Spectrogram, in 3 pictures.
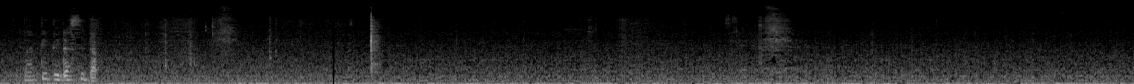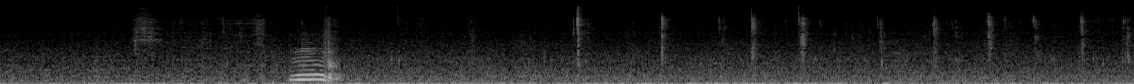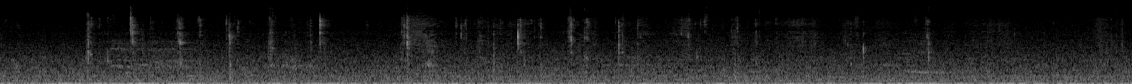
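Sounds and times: person chewing wet mouth sounds: 17.0 - 32.9.

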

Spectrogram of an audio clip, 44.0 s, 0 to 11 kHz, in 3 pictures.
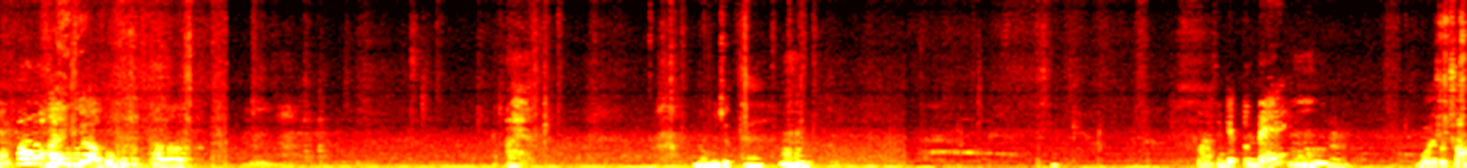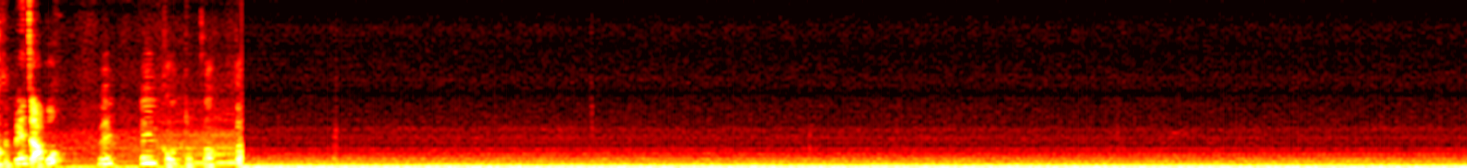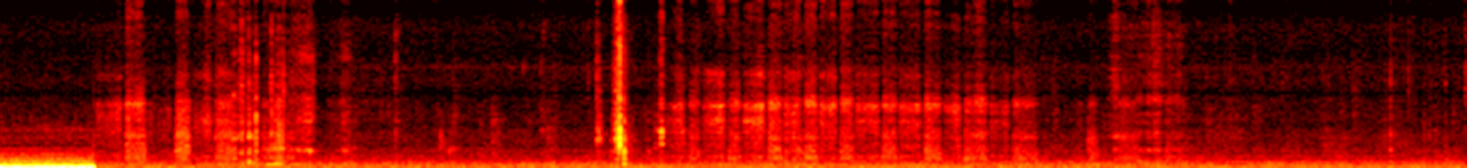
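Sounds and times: car cabin rumble: 17.1 - 30.3.

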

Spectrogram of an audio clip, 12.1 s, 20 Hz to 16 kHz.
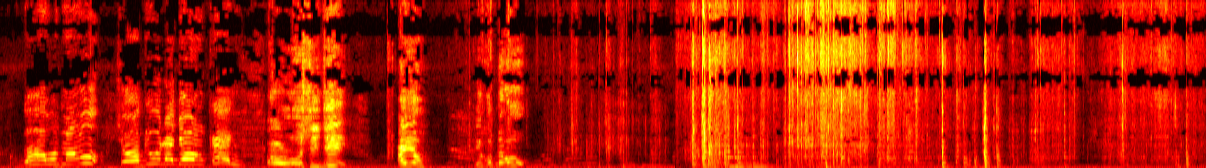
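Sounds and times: bamboo poles rustling in dry leaves: 6.3 - 12.0
bamboo poles knocking: 6.9 - 8.2.

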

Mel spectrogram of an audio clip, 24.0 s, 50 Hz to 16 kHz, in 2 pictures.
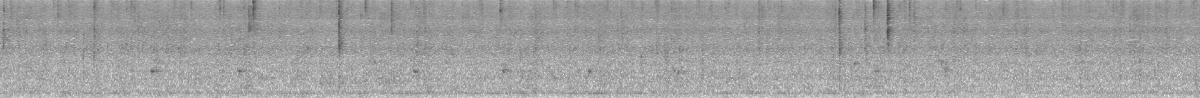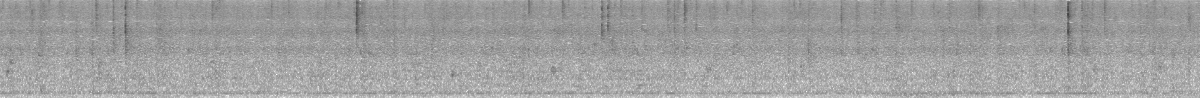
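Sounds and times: steady rain falling: 0.0 - 24.0.

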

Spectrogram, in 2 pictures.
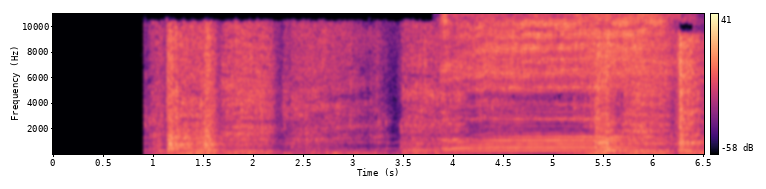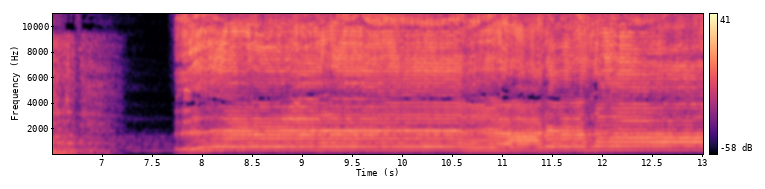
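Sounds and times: cinematic roar: 1.0 - 7.5
layered rising tones: 3.9 - 7.9.

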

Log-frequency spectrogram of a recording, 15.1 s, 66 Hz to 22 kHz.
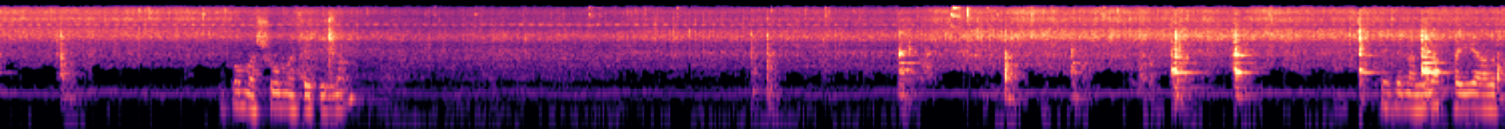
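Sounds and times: mushrooms sizzling in a frying pan: 0.0 - 15.0
spatula scraping and knocking pan: 9.0 - 9.4, 10.0 - 12.7.

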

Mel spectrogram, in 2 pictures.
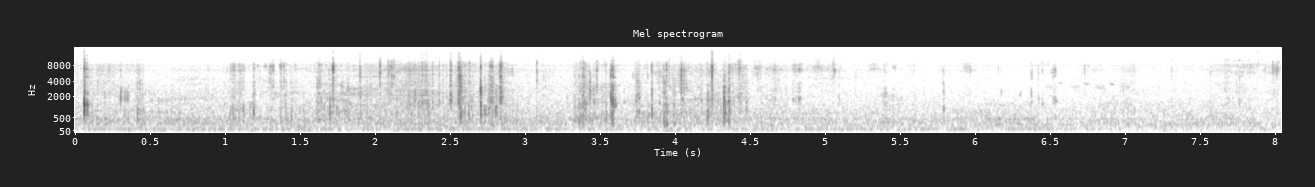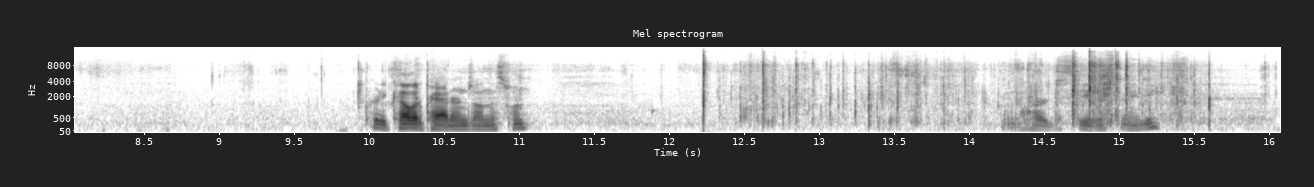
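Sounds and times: mesh net rustling: 1.2 - 6.0, 12.0 - 15.6.

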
